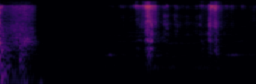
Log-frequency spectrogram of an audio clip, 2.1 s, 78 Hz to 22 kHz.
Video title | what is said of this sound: Съели за 10 минут! Домашние Турецкие Бёреки с картофельной начинкой! Узбекская Самса | Ecco come dovrebbe essere croccante l'impasto perfetto per una samsa uzbeka.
